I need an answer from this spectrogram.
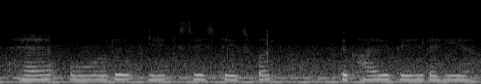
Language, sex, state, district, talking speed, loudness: Hindi, female, Bihar, Purnia, 125 wpm, -30 LUFS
